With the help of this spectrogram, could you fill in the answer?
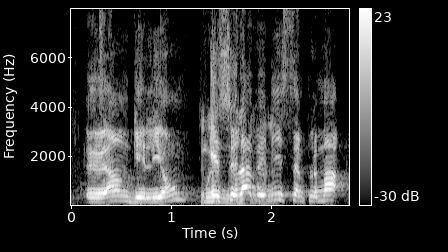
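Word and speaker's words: εὐαγγέλιον: L'évangile vient d'un mot latin, évangélium, qui est ce mot latin est tiré du grec ancien, qui se prononce evangélion, et cela veut dire simplement bonne nouvelle.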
